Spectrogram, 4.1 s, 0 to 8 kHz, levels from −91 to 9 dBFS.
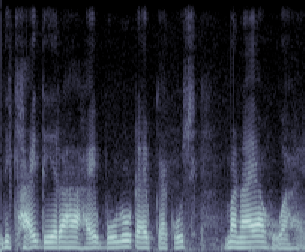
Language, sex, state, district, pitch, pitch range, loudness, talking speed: Hindi, female, Haryana, Charkhi Dadri, 165 Hz, 155-170 Hz, -15 LUFS, 160 wpm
